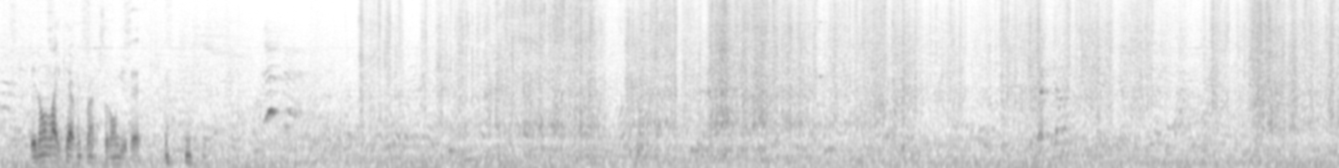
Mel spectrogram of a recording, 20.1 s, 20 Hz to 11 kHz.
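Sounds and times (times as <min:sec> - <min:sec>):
plastic bags crinkling: 0:05.3 - 0:20.0.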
